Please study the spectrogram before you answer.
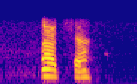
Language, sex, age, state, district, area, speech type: Santali, female, 30-45, Jharkhand, Seraikela Kharsawan, rural, conversation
